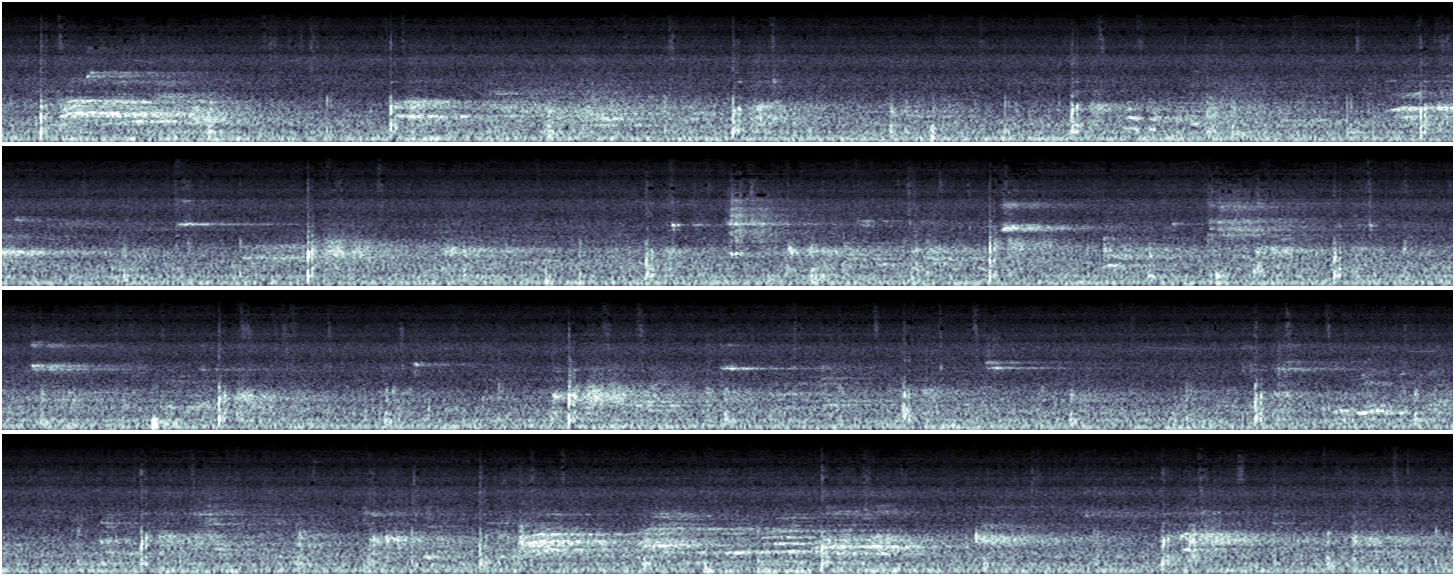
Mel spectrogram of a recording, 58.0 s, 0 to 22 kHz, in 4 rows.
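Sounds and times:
voices from surrounding courts: 0.0 - 58.0
tennis ball struck with racket: 13.4 - 14.8.

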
